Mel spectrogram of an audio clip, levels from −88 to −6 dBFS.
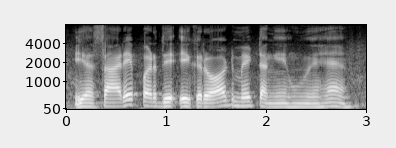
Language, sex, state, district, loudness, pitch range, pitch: Hindi, male, Arunachal Pradesh, Lower Dibang Valley, -14 LUFS, 120-140 Hz, 135 Hz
